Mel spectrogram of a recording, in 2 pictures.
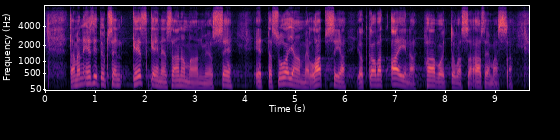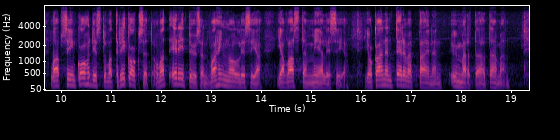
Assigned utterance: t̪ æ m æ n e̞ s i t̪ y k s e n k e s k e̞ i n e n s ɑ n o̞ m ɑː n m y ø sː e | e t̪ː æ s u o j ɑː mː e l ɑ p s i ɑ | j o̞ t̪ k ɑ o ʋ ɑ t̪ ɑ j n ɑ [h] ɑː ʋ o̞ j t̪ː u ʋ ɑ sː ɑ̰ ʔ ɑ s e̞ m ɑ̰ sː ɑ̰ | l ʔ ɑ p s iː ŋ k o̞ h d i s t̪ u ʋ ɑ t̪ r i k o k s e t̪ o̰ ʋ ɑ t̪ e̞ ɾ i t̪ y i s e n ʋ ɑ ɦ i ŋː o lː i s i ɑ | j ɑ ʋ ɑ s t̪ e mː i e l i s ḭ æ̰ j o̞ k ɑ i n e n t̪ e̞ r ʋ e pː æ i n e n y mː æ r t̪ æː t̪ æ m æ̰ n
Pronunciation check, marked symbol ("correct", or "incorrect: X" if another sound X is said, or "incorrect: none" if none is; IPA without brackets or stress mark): correct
